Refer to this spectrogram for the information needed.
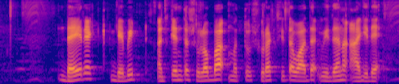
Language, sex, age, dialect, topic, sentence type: Kannada, male, 18-24, Mysore Kannada, banking, statement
